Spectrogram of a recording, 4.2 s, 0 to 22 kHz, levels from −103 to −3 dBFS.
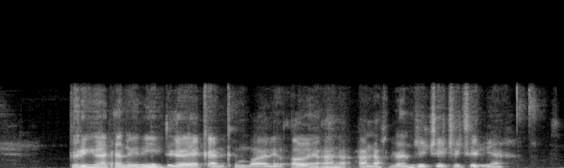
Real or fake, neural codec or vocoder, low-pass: fake; codec, 24 kHz, 1.5 kbps, HILCodec; 10.8 kHz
